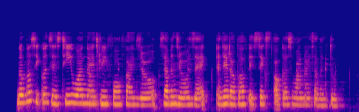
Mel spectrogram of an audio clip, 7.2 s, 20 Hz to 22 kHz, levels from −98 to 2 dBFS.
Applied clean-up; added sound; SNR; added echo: neural mask model DeepFilterNet 3.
